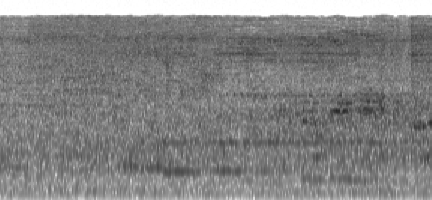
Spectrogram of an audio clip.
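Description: Steady road noise from inside a vehicle driving through a highway tunnel: tyre and engine noise from the car and a semi truck close behind, reverberating off the tunnel walls, with a few faint steady whining tones over it.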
